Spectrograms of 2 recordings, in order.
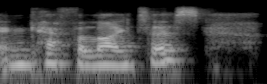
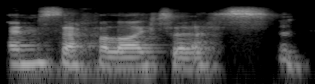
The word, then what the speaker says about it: encephalitis: So in the UK, we like to be different. So we call it encephalitis, but in North America, It's encephalitis.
